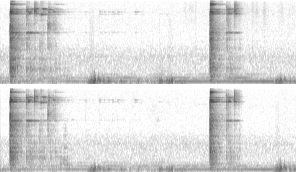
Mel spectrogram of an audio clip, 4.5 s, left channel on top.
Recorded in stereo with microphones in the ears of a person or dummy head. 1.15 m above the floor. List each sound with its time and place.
0.1 s breaking glass: 25° right (ahead or behind), 2.5 m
